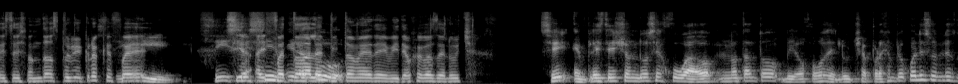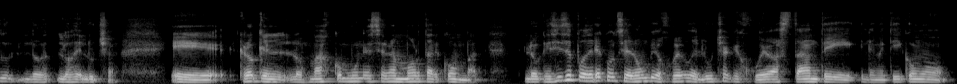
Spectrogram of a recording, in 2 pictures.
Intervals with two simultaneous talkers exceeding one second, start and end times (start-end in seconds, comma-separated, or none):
2.2-3.6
